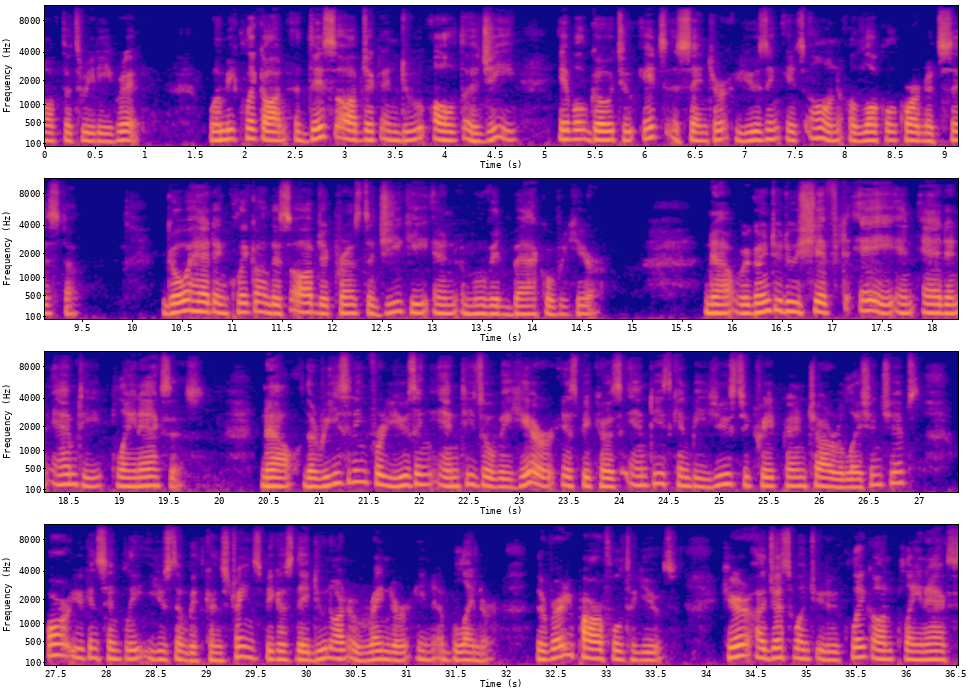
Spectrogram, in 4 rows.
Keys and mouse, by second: 2.1 right click, 4.2 alt+g, 11.0 right click, 12.4 g, 14.4 click, 17.1 shift+a, 36.3 click.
